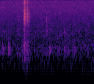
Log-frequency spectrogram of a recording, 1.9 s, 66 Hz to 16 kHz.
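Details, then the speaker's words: Commodore 1541 disk drive that previously refused to read, loading a program, possibly a sequential file: quiet light ticking a few times a second, no knocking or rattling; reading normally. "anyway all this is reading off the disk i'm assuming maybe it's a sequential file that it's reading"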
